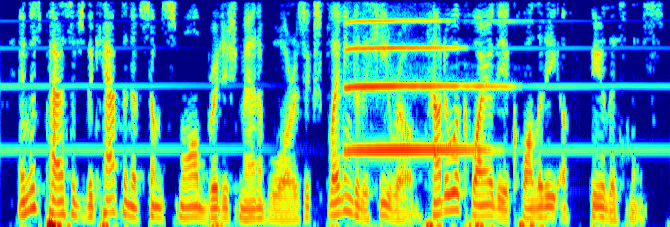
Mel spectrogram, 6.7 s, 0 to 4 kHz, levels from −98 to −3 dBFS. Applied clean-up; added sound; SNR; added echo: classical method spectral subtraction.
